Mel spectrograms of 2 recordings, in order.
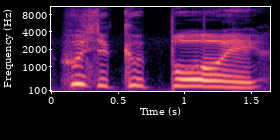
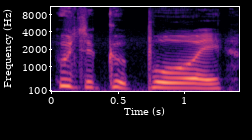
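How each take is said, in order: First: Louder, slow, sing-song voice for a dog; doggy baby talk. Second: Said in the usual way. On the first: Shown as a demonstration. Player cooing at wolf Link, hammed-up doggy talk. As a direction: coo it at the wolf like a proud pet owner. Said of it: "first take contrasts". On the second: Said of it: "second take contrasts".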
